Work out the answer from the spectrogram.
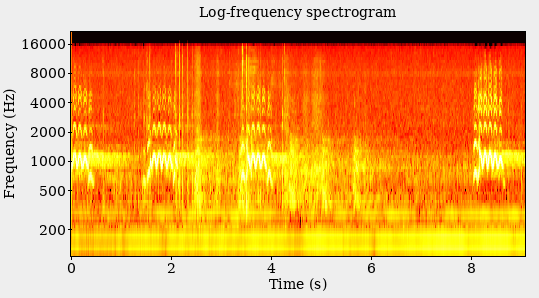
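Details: A lone common loon on a lake near Kamloops, British Columbia, at the end of summer 2013, heard from a canoe: four bursts of quavering, laughing tremolo calls a second or so long, widely spaced, over a steady low hum.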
